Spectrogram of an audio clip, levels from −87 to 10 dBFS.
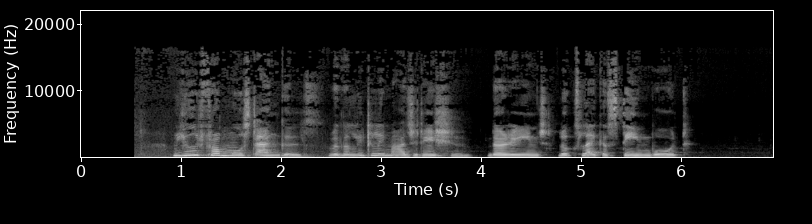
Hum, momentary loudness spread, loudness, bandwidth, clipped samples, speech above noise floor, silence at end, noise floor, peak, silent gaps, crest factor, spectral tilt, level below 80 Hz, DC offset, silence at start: none; 8 LU; -18 LUFS; 16.5 kHz; under 0.1%; 49 dB; 0.85 s; -67 dBFS; -2 dBFS; none; 18 dB; -3.5 dB/octave; -62 dBFS; under 0.1%; 0.9 s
